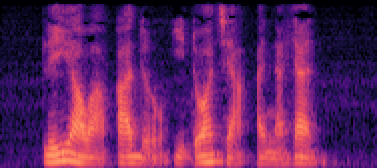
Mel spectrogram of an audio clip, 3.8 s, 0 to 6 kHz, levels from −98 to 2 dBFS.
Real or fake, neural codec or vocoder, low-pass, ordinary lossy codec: fake; codec, 16 kHz in and 24 kHz out, 1 kbps, XY-Tokenizer; 5.4 kHz; MP3, 32 kbps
